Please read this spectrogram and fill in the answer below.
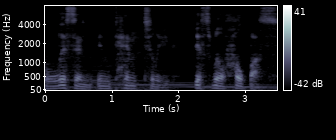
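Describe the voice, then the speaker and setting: In a put-on character voice, a man talks at a very slow pace with a very deep, low pitch over clear background noise. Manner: eerie, urgent.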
